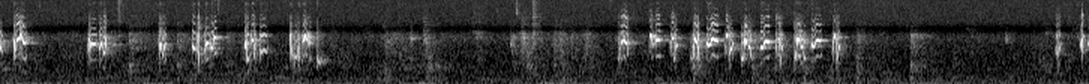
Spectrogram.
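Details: Yellow-vented bulbul chattering at length, played as a lure for wild bulbuls: two bursts of quick, scratchy, bright chirps separated by a few seconds of quiet, the second burst denser.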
